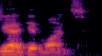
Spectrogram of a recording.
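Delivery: acted deadpan, low and completely straight. Retelling a buff gym guy's answer about working out: imitating someone saying it very seriously. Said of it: "he would say it real serious".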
